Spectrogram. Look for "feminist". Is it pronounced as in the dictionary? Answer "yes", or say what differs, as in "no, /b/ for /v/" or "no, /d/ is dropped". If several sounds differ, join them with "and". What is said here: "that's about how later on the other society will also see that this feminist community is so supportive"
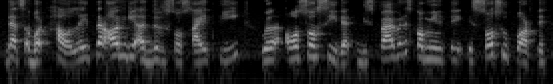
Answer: no, /l/ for /n/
